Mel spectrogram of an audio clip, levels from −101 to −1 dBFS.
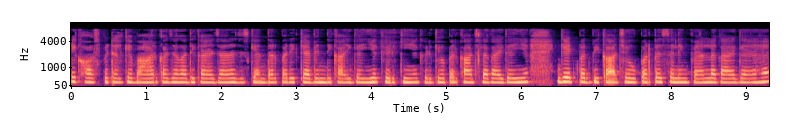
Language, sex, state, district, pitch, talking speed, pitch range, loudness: Hindi, female, Punjab, Pathankot, 215 Hz, 245 wpm, 210-220 Hz, -17 LUFS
